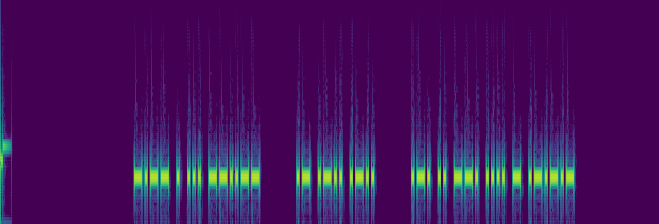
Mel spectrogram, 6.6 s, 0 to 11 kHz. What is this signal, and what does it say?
Morse code, heard as a keyed tone, about 42 wpm, 700 Hz. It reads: YES, ALL RIGHT.
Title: 2x Word-Spacing - Sentences from Top 500 Words - 45wpm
